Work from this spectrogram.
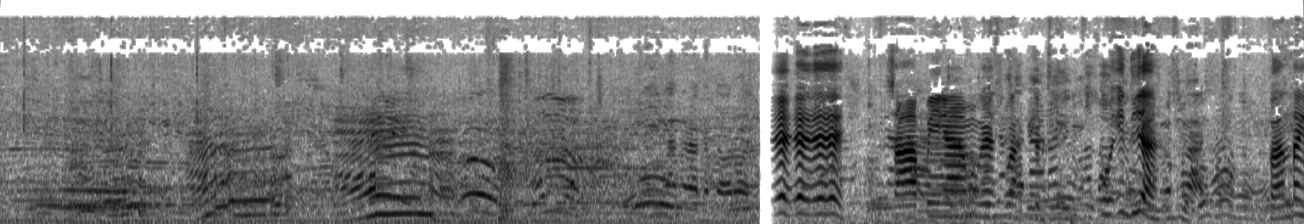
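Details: Giant cattle coming down off a truck, low arched moos rising and falling midway, followed by a brief dropout and then excited, wavering human shouts over a steady hum.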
